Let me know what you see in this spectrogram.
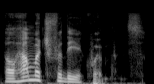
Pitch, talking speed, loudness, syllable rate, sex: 150 Hz, 235 wpm, -19 LUFS, 5.9 syllables/s, male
